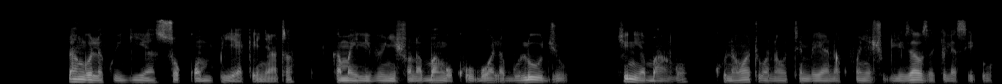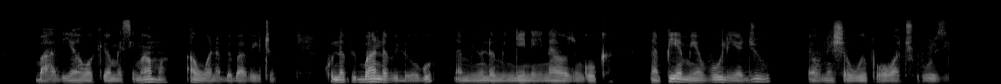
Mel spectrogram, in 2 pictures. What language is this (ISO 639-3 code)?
swa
